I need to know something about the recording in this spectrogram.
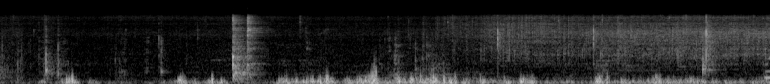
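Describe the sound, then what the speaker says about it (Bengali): Potatoes and Malabar spinach sizzle in hot oil with fried onions and chilies, crackling steadily with irregular stirring scrapes up close and no talking. "শাক আলুগুলো দিয়ে দিয়েছি এগুলো ভালো করে ভেজে নেব পেঁয়াজের সাথে"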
